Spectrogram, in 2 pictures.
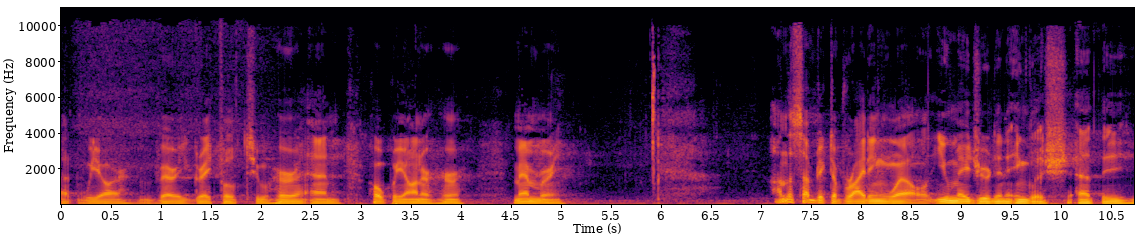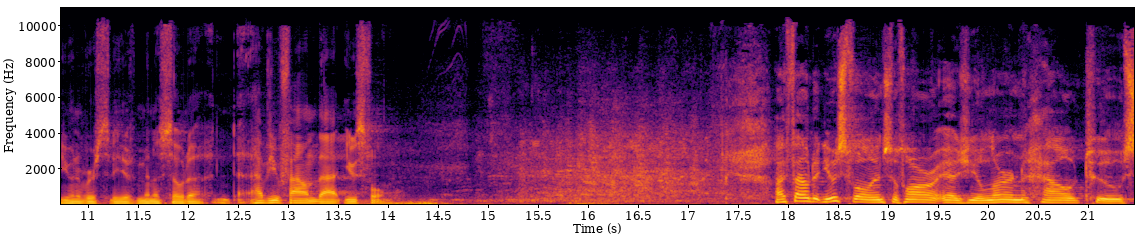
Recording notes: At the 92nd Street Y. Has the audience eating out of his hand.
